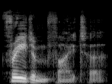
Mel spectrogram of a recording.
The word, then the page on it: freedom fighter: British English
